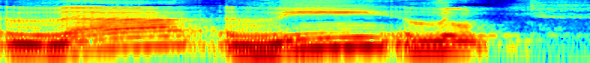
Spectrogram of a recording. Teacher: Huruf dza dia istifal turun pangkal lidahnya tipis.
